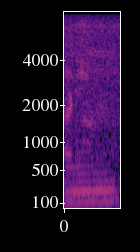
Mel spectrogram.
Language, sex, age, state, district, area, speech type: Goan Konkani, male, 30-45, Goa, Quepem, rural, spontaneous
